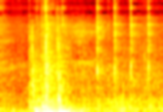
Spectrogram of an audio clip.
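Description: Double doors in a house open onto the back garden with a soft thud and rattle near the start, then a few faint clicks of the handle and frame, quiet and close, with no talk.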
